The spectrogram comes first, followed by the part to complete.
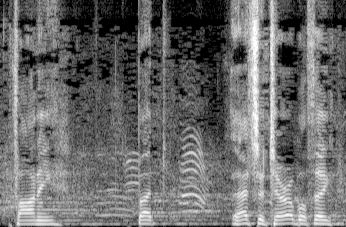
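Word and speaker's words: Fani: the horrible case of Fanny Willis it's it's actually pronounced fonny it's f a n i but you pronounce it fonny a little French accent there fonny but that's a terrible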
